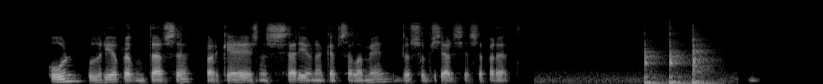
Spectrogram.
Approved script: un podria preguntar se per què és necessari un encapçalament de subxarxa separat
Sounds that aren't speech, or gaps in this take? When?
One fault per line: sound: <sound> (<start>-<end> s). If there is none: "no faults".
sound: thud (6.4-7.3 s)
